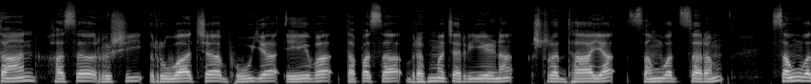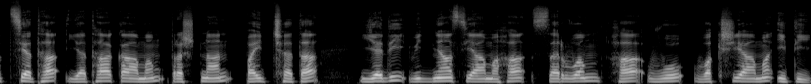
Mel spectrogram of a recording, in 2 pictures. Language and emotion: Kannada, neutral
